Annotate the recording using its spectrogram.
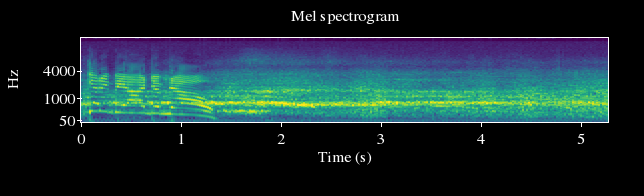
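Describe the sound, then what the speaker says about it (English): Large St Helens rugby league crowd at a Saints match against Wigan, cheering and roaring loudly and continuously, with a surging swell of voices sustained throughout and a commentator's voice briefly at the start. "The popular side crowd, and no doubt all the Saints faithful getting behind them now"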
